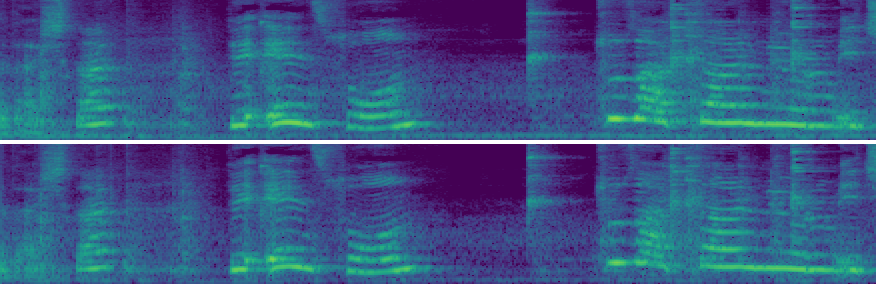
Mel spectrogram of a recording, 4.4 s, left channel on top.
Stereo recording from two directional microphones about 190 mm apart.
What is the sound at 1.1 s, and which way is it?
Speech, 45° right (ahead or behind).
